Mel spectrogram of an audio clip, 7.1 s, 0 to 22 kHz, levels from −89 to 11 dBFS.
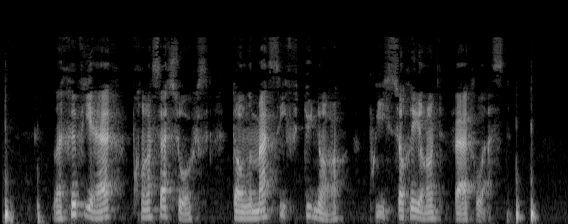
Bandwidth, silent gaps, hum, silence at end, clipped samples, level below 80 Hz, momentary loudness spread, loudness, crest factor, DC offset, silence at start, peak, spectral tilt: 11.5 kHz; none; none; 0.4 s; under 0.1%; -50 dBFS; 16 LU; -24 LUFS; 22 dB; under 0.1%; 0.05 s; -4 dBFS; -6 dB/octave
